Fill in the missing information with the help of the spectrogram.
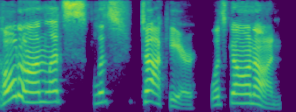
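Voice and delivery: hammed-up plea to stop the fight; mock urgent players. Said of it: "the players are like".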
